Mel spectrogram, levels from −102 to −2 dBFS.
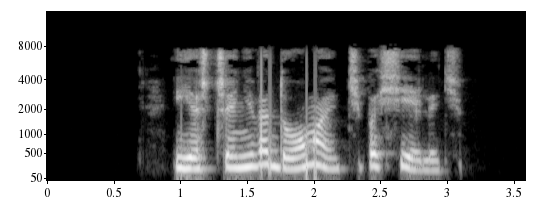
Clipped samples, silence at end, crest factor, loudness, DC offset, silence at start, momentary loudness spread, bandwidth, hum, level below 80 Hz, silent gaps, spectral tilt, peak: under 0.1%; 0.5 s; 16 dB; -15 LUFS; under 0.1%; 0.95 s; 13 LU; 8 kHz; none; -50 dBFS; none; -4.5 dB/octave; -2 dBFS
